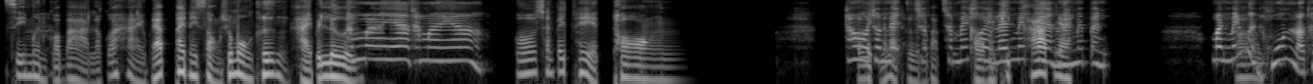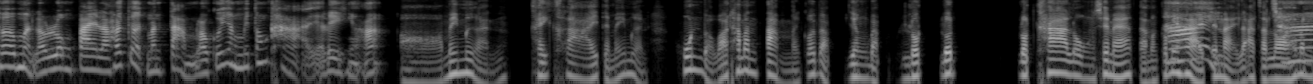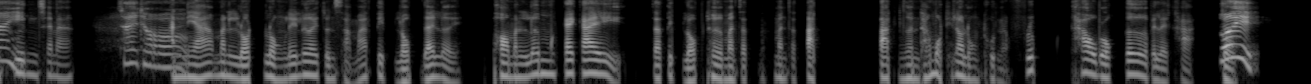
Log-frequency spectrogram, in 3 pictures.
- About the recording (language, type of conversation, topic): Thai, unstructured, เคยมีเหตุการณ์ไหนที่เรื่องเงินทำให้คุณรู้สึกเสียใจไหม?
- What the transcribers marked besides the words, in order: none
